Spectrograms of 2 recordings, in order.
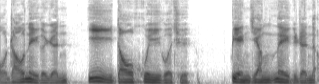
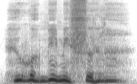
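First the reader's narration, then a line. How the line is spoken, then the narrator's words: Pitiful girl crying. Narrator (Chinese): 这是一个可怜的女孩 便哭起来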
